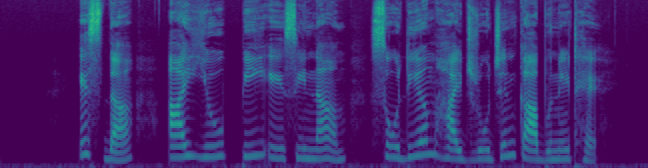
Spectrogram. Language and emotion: Punjabi, neutral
